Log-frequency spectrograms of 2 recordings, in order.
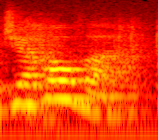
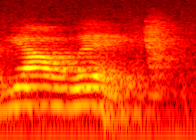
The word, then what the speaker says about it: Yahweh: So in the King James time, they would put in the vowels E, O, A, and pronounce it Jehovah. That's why we either call it Jehovah or now we... And now, more scholars just put an A here, Yah, and an E here, Yahweh.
